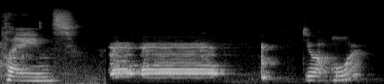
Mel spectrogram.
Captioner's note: train horn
